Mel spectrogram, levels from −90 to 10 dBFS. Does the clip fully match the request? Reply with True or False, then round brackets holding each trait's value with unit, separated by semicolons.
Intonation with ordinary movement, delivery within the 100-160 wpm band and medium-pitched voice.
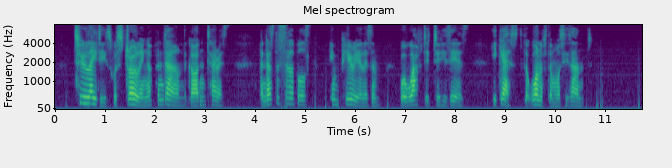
True (4.2 semitones; 150 wpm; 155 Hz)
